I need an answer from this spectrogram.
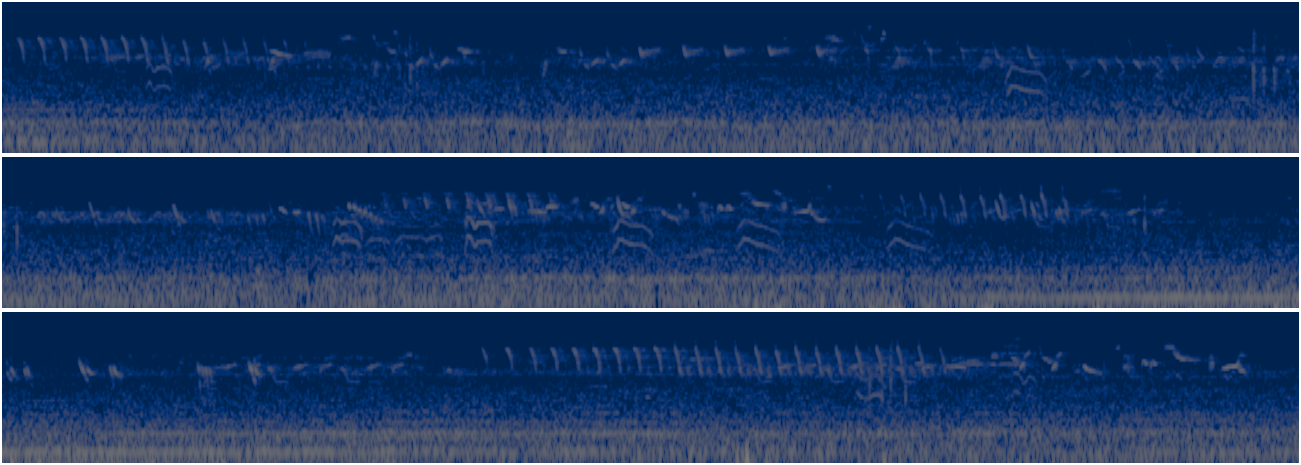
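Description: Faint birdsong: scattered chirps and short sliding calls, with a fast high trill three times, each lasting a second or two, over a low steady hum.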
